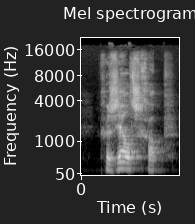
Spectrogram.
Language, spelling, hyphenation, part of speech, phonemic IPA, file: Dutch, gezelschap, ge‧zel‧schap, noun, /ɣəˈzɛlˌsxɑp/, Nl-gezelschap.ogg
- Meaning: 1. company, business 2. club, society, association 3. social circle, company, companionship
